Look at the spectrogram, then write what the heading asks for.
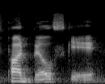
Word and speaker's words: Podbielski: up your last name that's usually how people pronounce it it's podbilsky but uh podbilski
